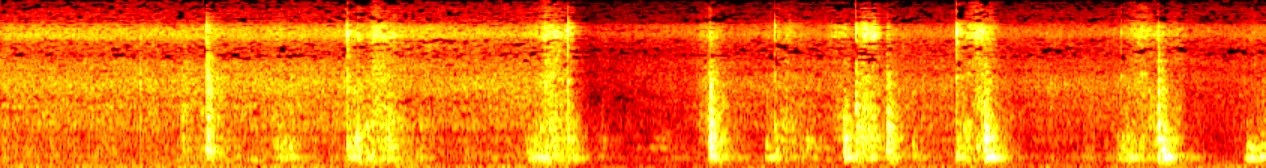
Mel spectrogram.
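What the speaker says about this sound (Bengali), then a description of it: "চাপা দিয়ে দেবো, একটু নেড়ে চেড়ে চাপা দিয়ে দেবো।" A spoon stirs chichinga (snake gourd) curry in a pan, a run of irregular scrapes and metallic clinks against the pan over a soft frying sizzle, with a short quiet pause midway and no talk.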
